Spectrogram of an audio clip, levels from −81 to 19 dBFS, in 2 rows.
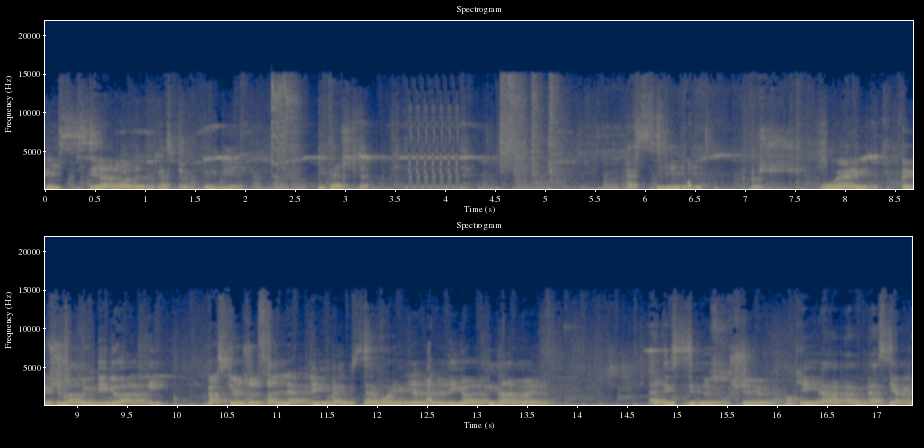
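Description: Repeated frames at 3.62 s, 6.42 s and 12.50 s replay a compressed block: 78 ms looped seven extra times, then 131 ms once each, stuttering and lengthening the audio.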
